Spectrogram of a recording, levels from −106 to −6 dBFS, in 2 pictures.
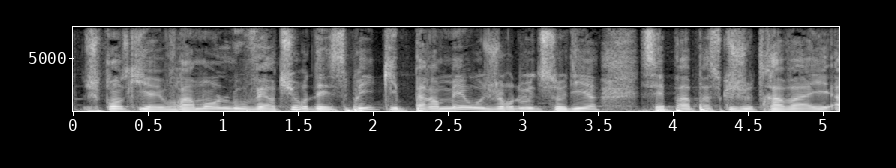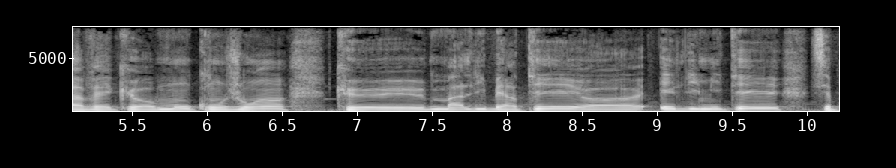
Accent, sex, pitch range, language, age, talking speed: French, male, 120-155 Hz, French, 50-69, 170 wpm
